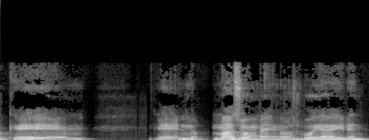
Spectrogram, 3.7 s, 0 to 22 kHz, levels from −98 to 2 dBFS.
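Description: At 1.67, 1.71 and 1.75 s, three short concealed packet losses fall back to back, each hiding about 20 ms of the speech. The receiver patched each hole by extending the last sound and then blended back into real audio, so the stretch up to 1.79 s comes across as one brief smear or wobble. Because this is a single isolated cluster, it does not have the persistent chopping of the later fault.

From 2.53 to 3.05 s comes repeated packet loss with robotic sound. About a dozen separate holes, none longer than 20 ms (which fits 20 ms packets), recur throughout this half-second, so roughly half of it is synthesized fill rather than real audio. Each patch has barely blended back before the next gap arrives. The result is choppy speech with pieces missing. It sounds like ongoing degradation, not a single glitch.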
